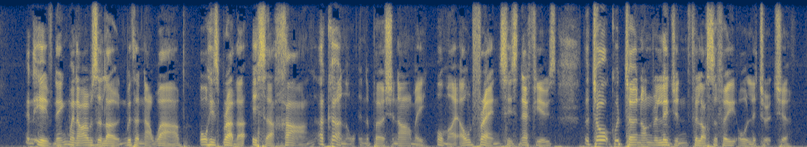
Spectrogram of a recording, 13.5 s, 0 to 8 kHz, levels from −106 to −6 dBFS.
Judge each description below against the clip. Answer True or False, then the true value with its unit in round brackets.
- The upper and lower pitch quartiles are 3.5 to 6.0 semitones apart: True (3.8 semitones)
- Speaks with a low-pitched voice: True (115 Hz)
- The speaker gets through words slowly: False (165 wpm)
